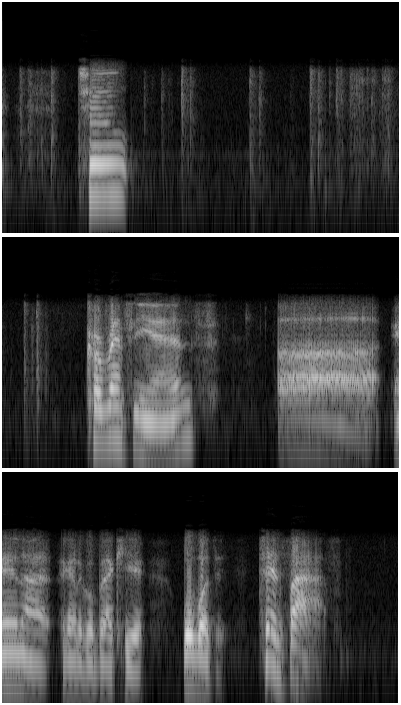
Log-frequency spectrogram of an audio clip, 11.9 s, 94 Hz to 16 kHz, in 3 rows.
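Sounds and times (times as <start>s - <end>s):
speech: 0.8s - 1.4s, 4.9s - 6.1s, 6.7s - 11.2s
computer keyboard typing: 1.4s - 4.4s
vocal sound: 6.7s - 7.9s.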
